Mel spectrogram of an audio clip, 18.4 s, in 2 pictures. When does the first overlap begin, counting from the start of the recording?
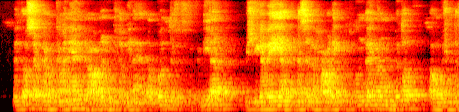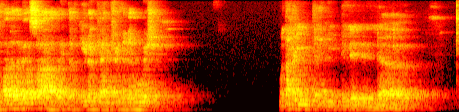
none

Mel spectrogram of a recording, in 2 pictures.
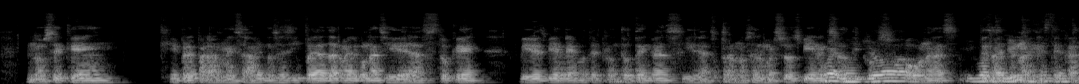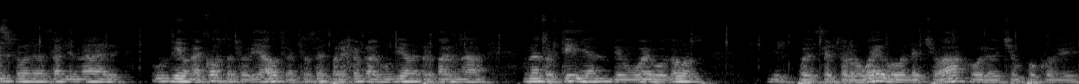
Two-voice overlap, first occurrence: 8.2 s

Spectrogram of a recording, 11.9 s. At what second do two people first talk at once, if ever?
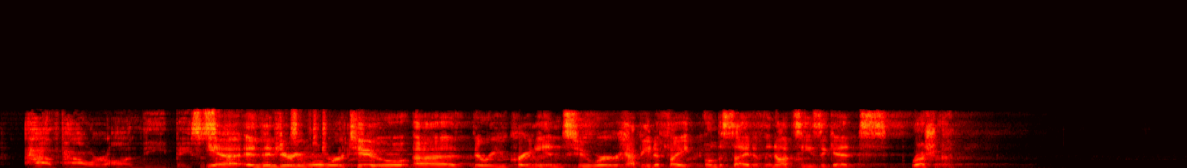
2.1 s

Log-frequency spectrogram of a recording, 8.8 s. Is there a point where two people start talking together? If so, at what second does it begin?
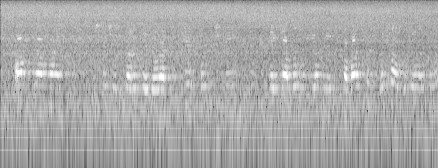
none

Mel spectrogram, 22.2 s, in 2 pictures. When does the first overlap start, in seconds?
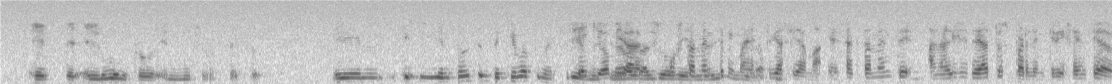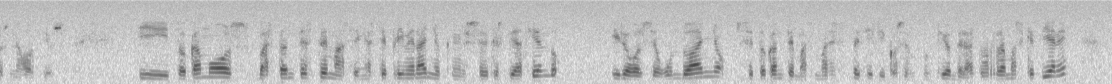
5.6 s

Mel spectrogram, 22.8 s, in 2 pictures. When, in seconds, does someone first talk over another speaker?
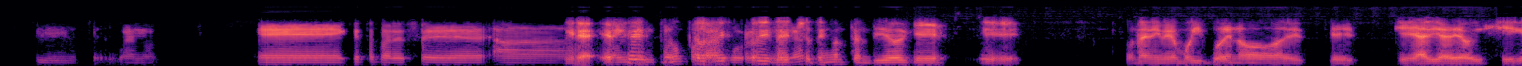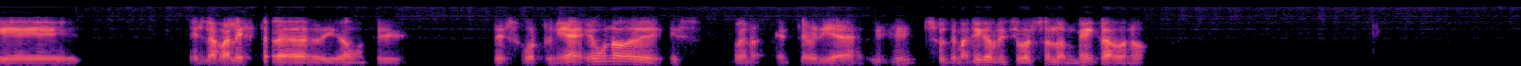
4.2 s

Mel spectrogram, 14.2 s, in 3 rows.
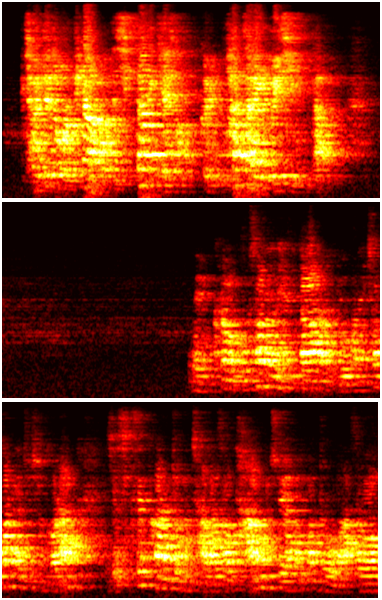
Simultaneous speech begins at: none

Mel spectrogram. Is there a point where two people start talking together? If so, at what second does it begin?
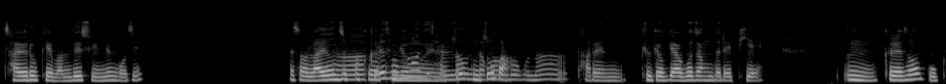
3.3 s

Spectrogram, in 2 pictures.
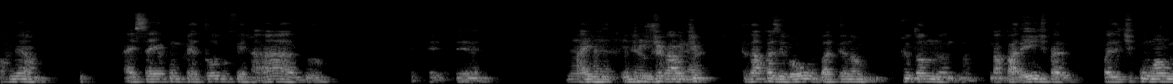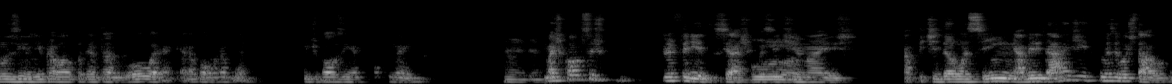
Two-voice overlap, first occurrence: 5.8 s

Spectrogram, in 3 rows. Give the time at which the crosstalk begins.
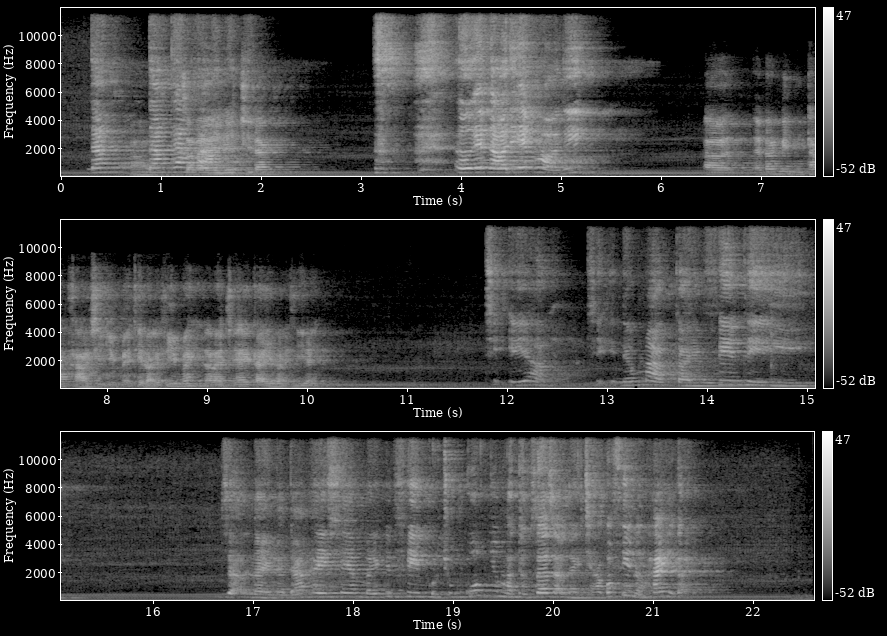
0.6 s

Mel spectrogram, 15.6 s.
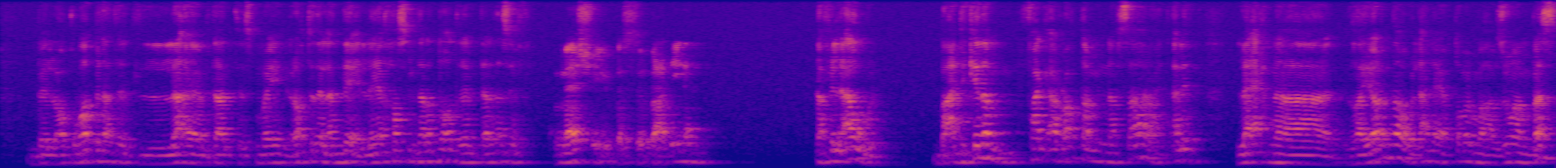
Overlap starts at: none

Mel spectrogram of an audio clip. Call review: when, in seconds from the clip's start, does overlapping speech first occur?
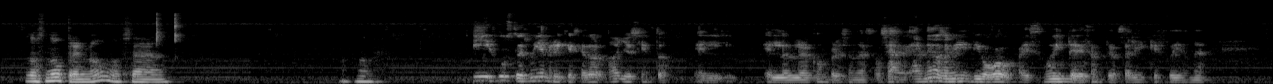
none

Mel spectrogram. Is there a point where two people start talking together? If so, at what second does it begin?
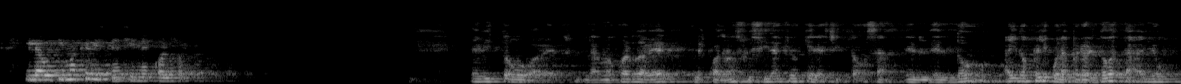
none

